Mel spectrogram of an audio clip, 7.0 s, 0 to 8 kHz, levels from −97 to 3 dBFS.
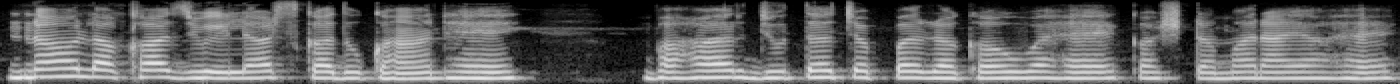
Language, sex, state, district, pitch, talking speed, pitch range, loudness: Hindi, female, Chhattisgarh, Raipur, 220 Hz, 120 wpm, 215-230 Hz, -13 LUFS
